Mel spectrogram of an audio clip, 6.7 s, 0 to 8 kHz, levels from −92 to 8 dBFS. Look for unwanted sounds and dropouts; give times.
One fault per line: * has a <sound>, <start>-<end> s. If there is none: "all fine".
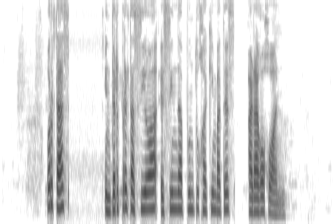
all fine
